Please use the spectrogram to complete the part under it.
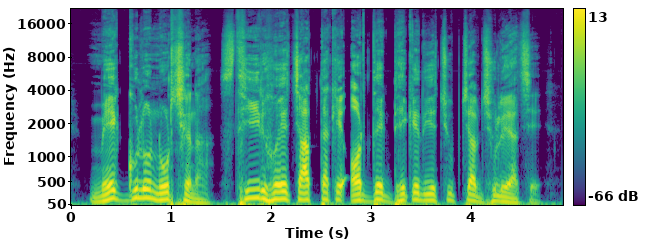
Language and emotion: Bengali, neutral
